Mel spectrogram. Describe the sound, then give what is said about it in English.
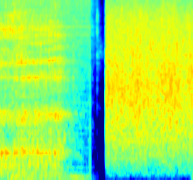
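A loud, drawn-out burp lasting nearly a second, cut off by a brief moment of silence, then a steady wash of broad hissing noise. “Can either of you belch Like burp?”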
